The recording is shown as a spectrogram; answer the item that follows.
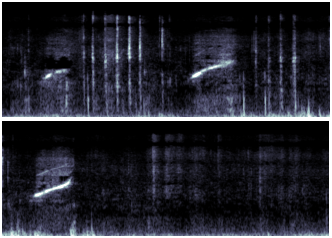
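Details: Two rescued stray puppies found at a small cottage in a village give three short, rising whistled whines a second or two apart, over low rustling and clattering handling noises.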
